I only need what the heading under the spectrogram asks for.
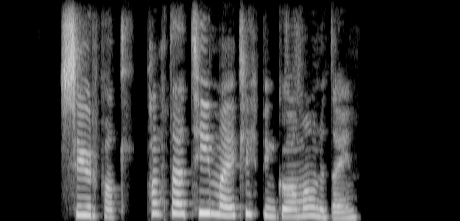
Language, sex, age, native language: Icelandic, female, 18-19, Icelandic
